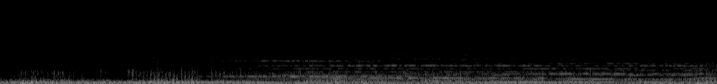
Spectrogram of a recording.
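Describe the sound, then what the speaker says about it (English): A cat purrs in the video game Centum, a steady low rumbling purr running close and continuous throughout with no voices. "This cat has problems."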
